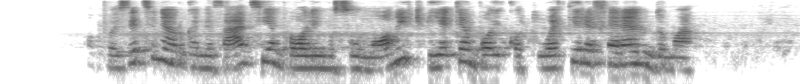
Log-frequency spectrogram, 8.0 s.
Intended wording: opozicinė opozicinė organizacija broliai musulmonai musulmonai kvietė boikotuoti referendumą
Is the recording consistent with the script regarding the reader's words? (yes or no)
no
